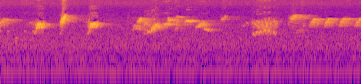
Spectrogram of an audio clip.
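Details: Red-whiskered bulbul decoy in a trap duel, singing loud, sharp whistled notes followed by warbling slurred phrases. It ends with a rapid series of about five repeated notes. A low hum lies in the background.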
